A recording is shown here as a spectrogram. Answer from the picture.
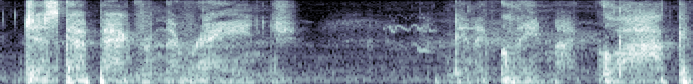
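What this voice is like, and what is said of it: ASMR whisper, slightly louder. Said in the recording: “whispering, but then they get a little more than a whisper”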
